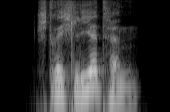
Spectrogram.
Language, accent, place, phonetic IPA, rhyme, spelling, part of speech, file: German, Germany, Berlin, [ʃtʁɪçˈliːɐ̯tn̩], -iːɐ̯tn̩, strichlierten, adjective / verb, De-strichlierten.ogg
- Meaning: inflection of strichliert: 1. strong genitive masculine/neuter singular 2. weak/mixed genitive/dative all-gender singular 3. strong/weak/mixed accusative masculine singular 4. strong dative plural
